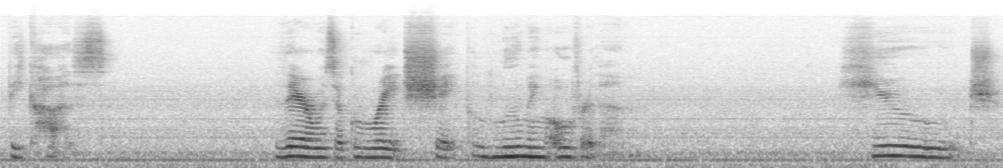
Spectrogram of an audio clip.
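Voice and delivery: slow, soft, near-whispered telling; hushed suspense. A narrator's reading. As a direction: draw the listener into the dark.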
